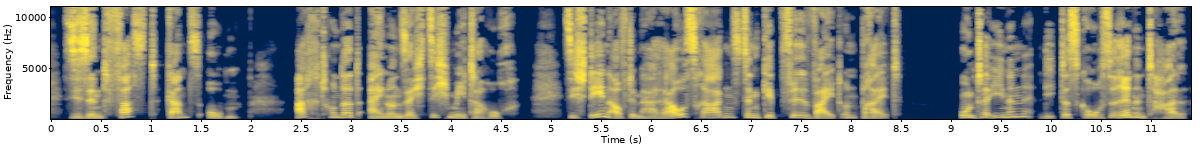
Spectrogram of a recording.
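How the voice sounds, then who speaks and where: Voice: medium pitch, no echo, clean studio sound. A narrator reading a scripted audio guide, formally addressing visitors directly.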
